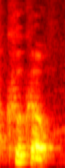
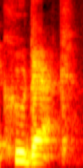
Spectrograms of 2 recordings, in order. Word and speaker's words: Kudakk: I always want to call him a Kuko. It's not Kuko. That's Legend of Zelda. He is a Kudakk.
